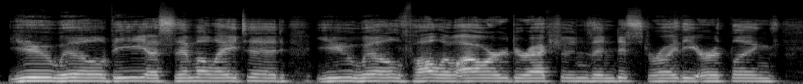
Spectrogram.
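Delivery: cold, emotionless, robotic evil alien drone voice. Describing an alien speaking in a movie the speaker watched, typical evil alien voice. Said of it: "typical, like, evil alien, like, voice where it's like".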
